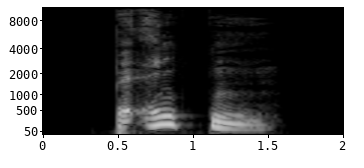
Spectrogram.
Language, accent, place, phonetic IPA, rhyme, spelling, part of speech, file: German, Germany, Berlin, [bəˈʔɛŋtn̩], -ɛŋtn̩, beengten, adjective / verb, De-beengten.ogg
- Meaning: inflection of beengt: 1. strong genitive masculine/neuter singular 2. weak/mixed genitive/dative all-gender singular 3. strong/weak/mixed accusative masculine singular 4. strong dative plural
